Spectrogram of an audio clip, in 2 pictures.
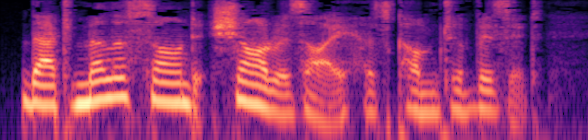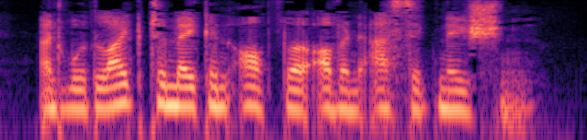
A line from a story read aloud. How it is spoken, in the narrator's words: he said, working hard at keeping his voice solemn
